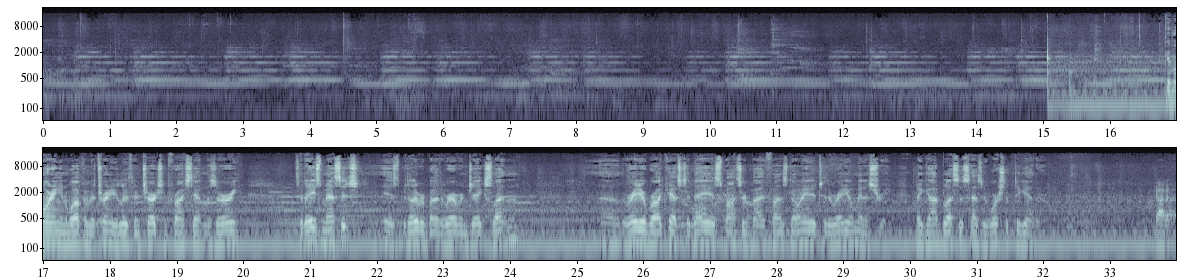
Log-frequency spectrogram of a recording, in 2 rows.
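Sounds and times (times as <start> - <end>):
church bell ringing at the start of a worship service in Freistatt Missouri: 0.0 - 34.0
speech: 16.8 - 20.1, 20.8 - 24.2, 25.8 - 32.1, 33.7 - 34.0.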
